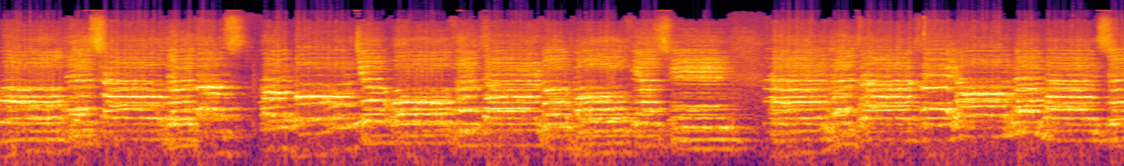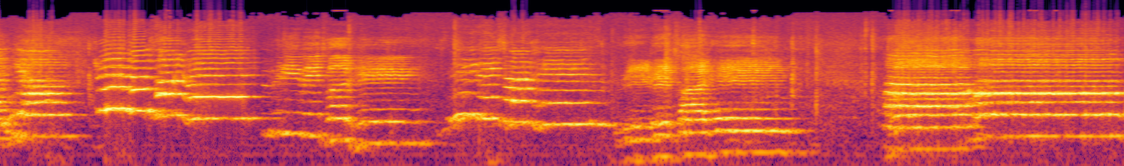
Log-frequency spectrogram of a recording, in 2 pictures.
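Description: Mixed chamber choir singing a song in phrases, with short breaks between them; a lower-pitched passage comes about two-thirds of the way through.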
